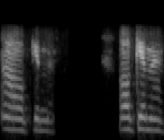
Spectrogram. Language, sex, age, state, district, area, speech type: Malayalam, female, 18-30, Kerala, Thrissur, urban, conversation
